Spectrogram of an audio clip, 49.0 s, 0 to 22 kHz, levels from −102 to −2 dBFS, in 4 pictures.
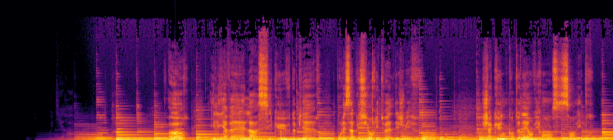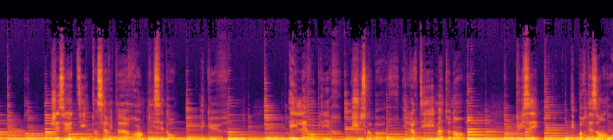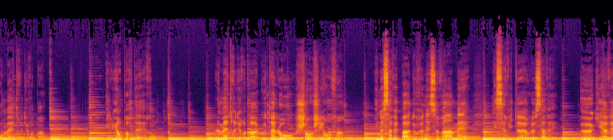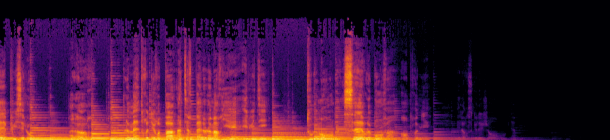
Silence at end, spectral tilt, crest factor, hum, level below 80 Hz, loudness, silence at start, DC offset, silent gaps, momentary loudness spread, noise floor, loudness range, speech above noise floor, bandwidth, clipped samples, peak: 3.8 s; -6 dB/octave; 16 dB; none; -56 dBFS; -17 LUFS; 1.5 s; under 0.1%; none; 6 LU; under -90 dBFS; 3 LU; over 74 dB; 15 kHz; under 0.1%; 0 dBFS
